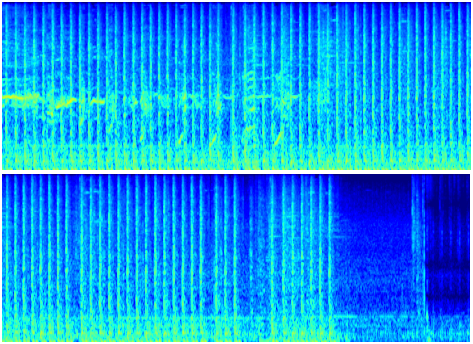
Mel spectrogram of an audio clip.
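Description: Sustained machine-gun fire in the WWII shooter Post Scriptum, rapid dense bursts of automatic gunfire peppering a friendly half-track, loud and continuous for about ten seconds before cutting off abruptly.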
